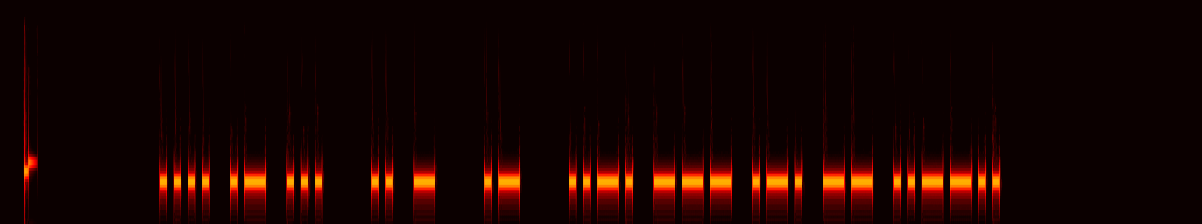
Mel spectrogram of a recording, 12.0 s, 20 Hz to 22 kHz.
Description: Morse code, heard as a keyed tone, about 17 wpm, 700 Hz. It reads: HAS IT A FORM?
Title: Sentences from Top 1000 Words - Review Part 1 - 17wpm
